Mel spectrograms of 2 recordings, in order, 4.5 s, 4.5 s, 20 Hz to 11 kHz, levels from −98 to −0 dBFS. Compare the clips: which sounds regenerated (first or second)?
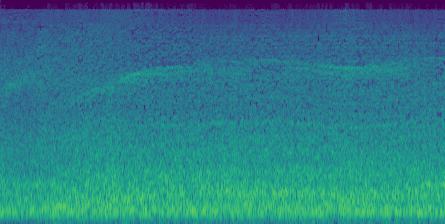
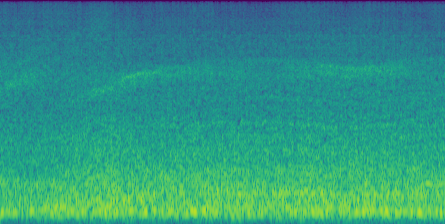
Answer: second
